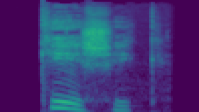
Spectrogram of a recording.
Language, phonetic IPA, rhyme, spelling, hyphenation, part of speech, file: Hungarian, [ˈkeːʃik], -eːʃik, késik, ké‧sik, verb, Hu-késik.ogg
- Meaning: 1. to be late (-t/-ot/-at/-et/-öt) 2. to be slow (-t/-ot/-at/-et/-öt) 3. third-person plural indicative present definite of késik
